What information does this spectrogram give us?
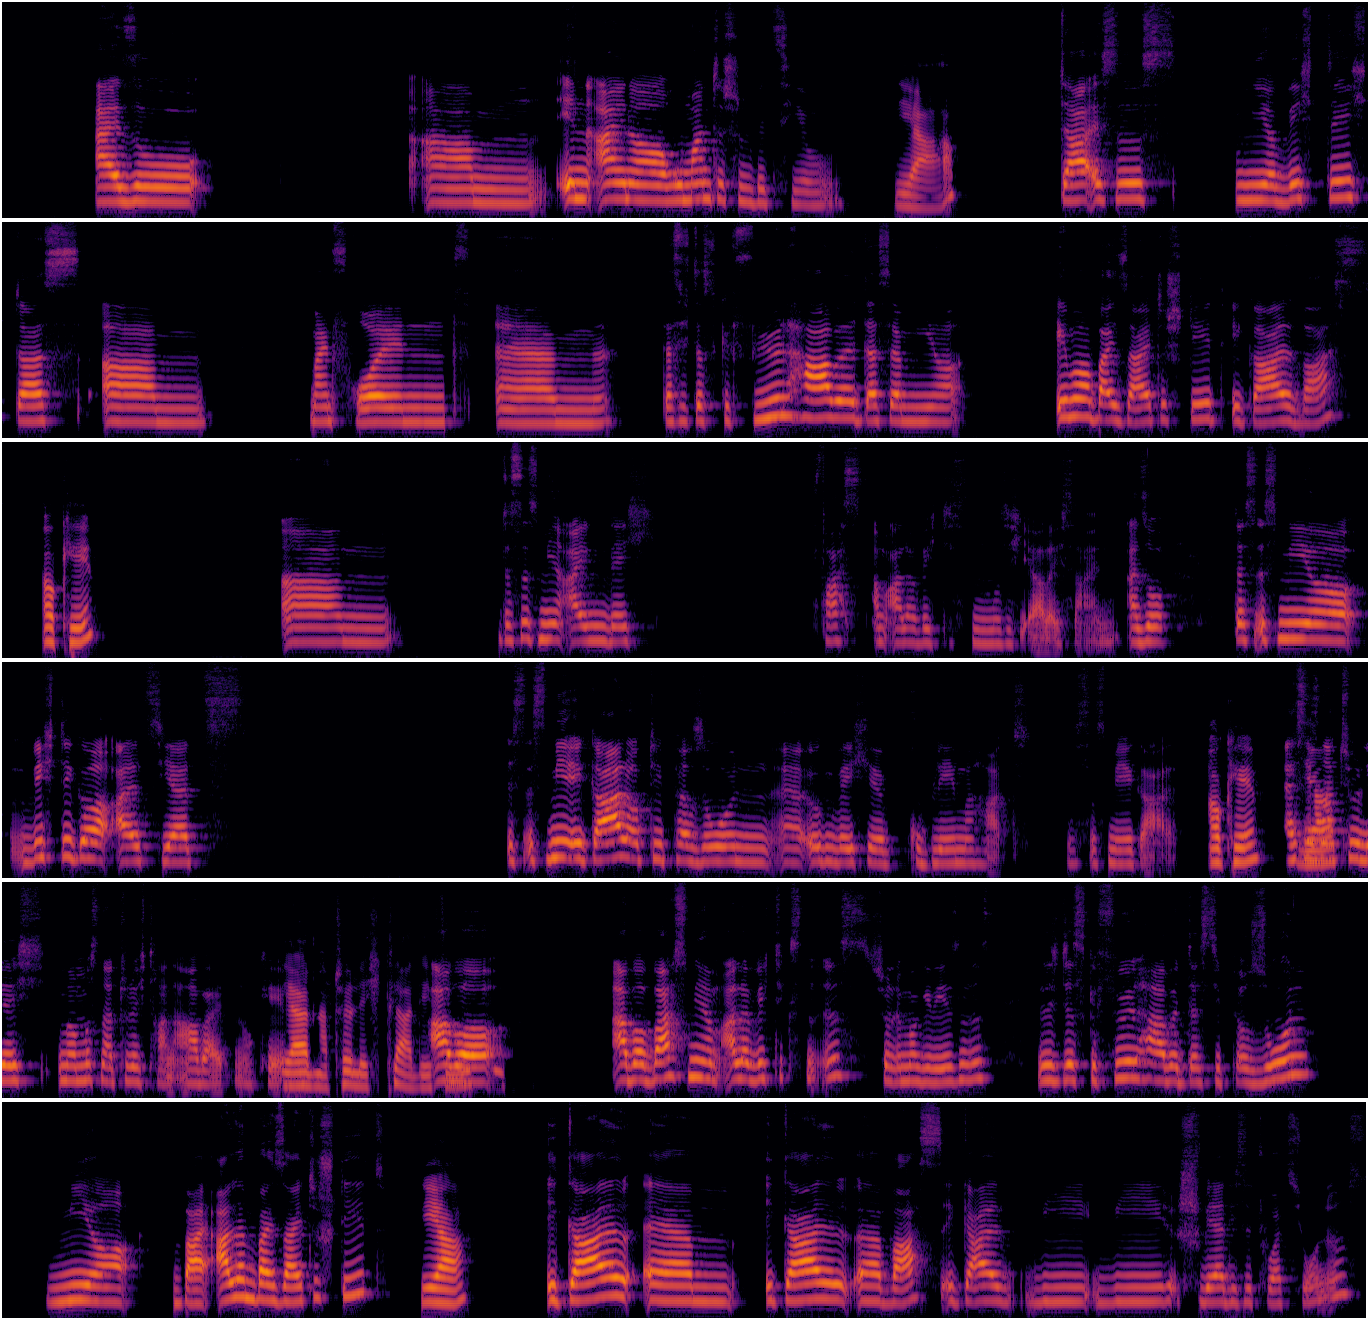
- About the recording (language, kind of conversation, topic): German, unstructured, Wie kann man Vertrauen in einer Beziehung aufbauen?
- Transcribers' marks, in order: none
